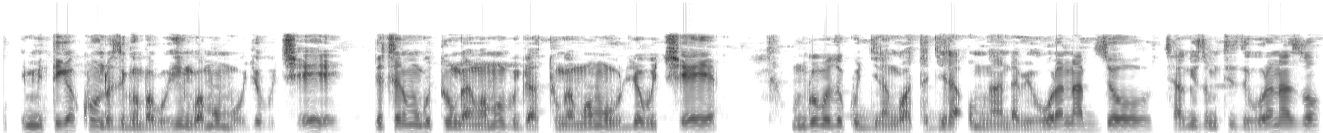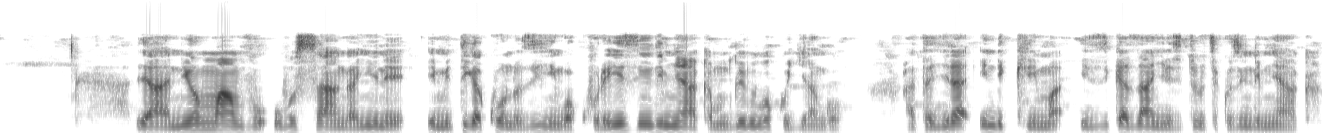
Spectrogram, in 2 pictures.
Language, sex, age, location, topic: Kinyarwanda, male, 18-24, Kigali, health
